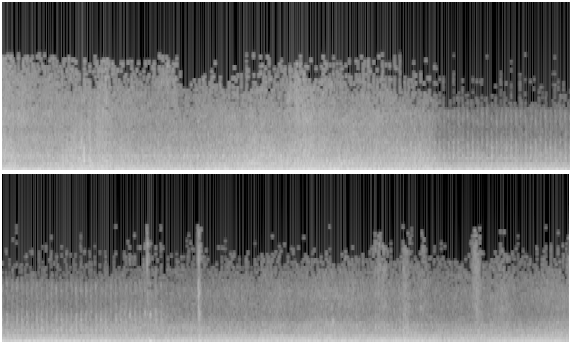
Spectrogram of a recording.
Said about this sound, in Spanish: coche de Andre llega a comisaría.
